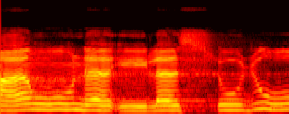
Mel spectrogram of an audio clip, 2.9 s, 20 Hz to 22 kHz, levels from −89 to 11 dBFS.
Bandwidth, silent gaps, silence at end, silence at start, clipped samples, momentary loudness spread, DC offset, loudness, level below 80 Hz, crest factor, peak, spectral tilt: 8 kHz; none; 0 s; 0 s; under 0.1%; 9 LU; under 0.1%; -20 LUFS; -78 dBFS; 16 dB; -4 dBFS; -5.5 dB/octave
